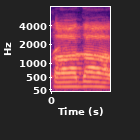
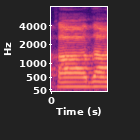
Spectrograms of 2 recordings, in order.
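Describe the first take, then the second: No difference in how they are said.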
